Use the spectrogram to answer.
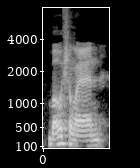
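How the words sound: The name is pronounced the Canadian English way. "they say it all Canadian English"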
